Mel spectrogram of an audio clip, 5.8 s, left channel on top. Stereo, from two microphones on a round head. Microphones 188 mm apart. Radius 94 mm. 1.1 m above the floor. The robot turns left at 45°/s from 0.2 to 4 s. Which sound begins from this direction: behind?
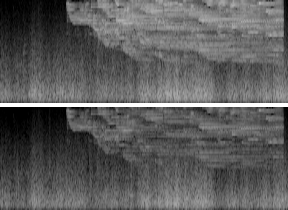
A chime, at 1.3 s.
